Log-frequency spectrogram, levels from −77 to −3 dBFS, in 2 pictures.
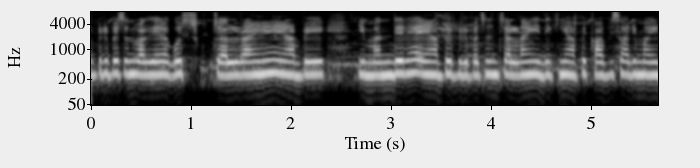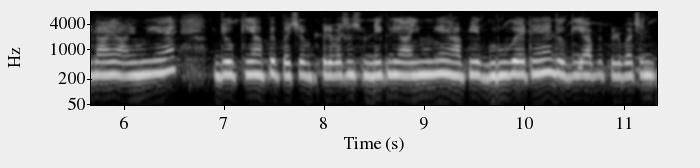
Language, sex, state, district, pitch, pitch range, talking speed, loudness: Hindi, female, Maharashtra, Aurangabad, 260 Hz, 250-270 Hz, 260 wpm, -23 LUFS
